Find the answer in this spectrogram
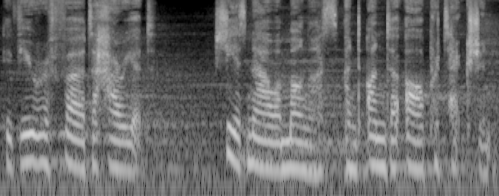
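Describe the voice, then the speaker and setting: A woman plays an old female leader of vampire outcasts, proud and guarded. Her low voice is stern and measured in dramatic video game style. It carries a long hall reverb, with music behind. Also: steady tone, lightly acted. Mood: solemn.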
